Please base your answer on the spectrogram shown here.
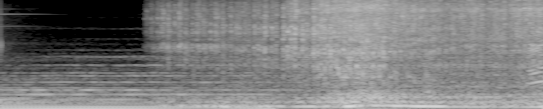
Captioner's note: engine revving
